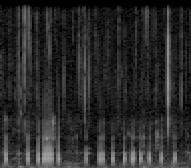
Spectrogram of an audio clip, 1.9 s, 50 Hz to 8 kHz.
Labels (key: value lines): label: biophony, knock croak
recorder: SoundTrap 300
